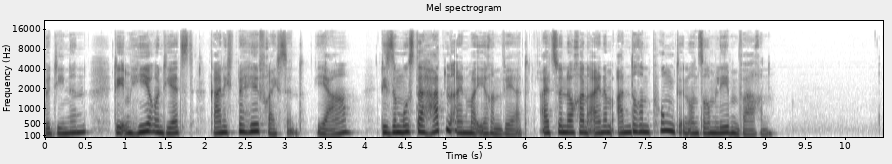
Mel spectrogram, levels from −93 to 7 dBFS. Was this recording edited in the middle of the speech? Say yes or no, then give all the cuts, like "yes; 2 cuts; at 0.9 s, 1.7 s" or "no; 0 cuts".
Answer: yes; 2 cuts; at 3.3 s, 6.1 s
